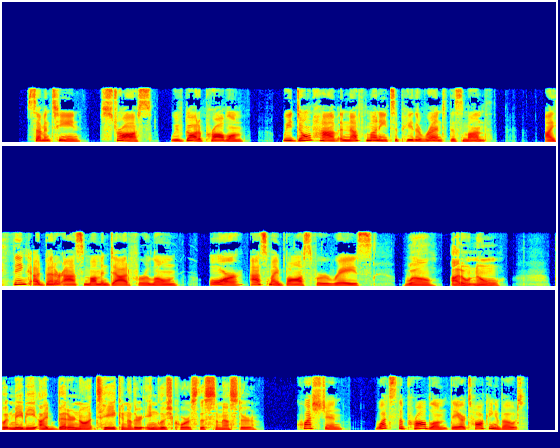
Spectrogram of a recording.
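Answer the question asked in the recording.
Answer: They don't have enough money to pay the rent this month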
